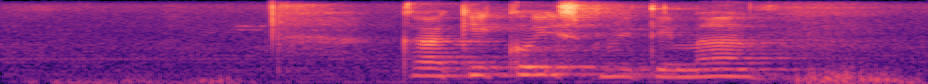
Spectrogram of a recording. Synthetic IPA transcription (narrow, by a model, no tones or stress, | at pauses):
kakikoismit̪ima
